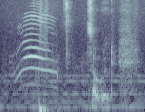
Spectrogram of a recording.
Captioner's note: cat meowing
